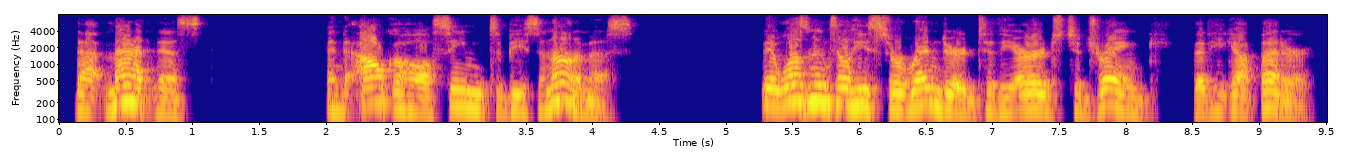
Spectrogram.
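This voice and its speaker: A man playing a troubled young man struggling with alcohol, halting and raw, in a staged play reading. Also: mid-range voice, dull audio.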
